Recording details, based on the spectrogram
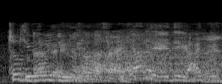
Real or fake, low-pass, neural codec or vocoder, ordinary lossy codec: real; 7.2 kHz; none; none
